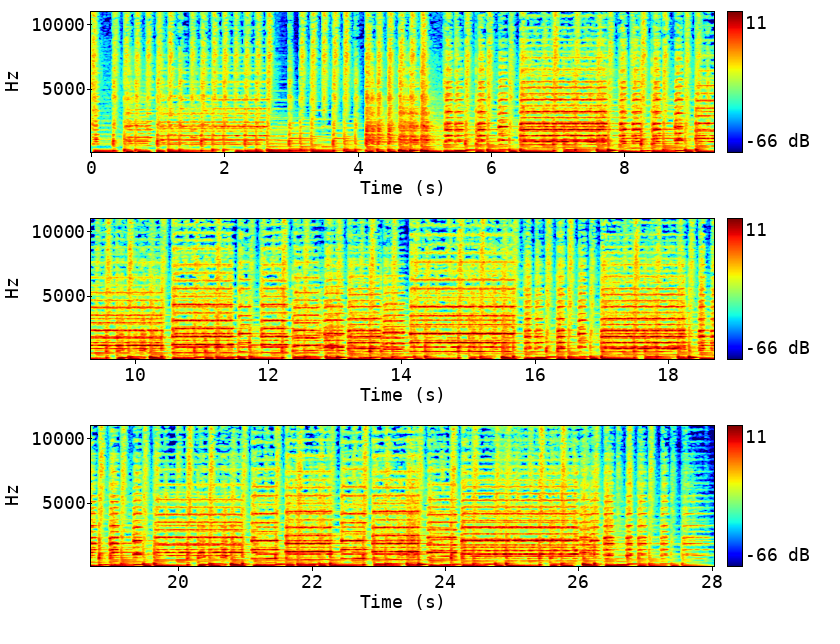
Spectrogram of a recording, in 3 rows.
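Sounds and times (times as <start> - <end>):
salsa music: 0.0 - 28.0.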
